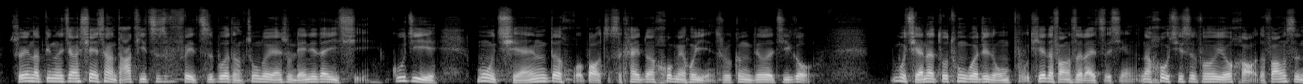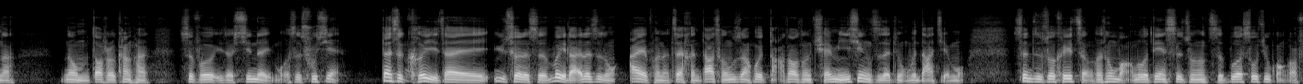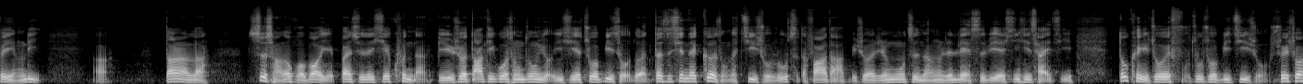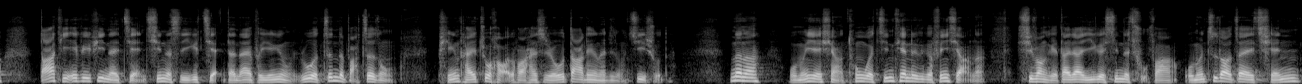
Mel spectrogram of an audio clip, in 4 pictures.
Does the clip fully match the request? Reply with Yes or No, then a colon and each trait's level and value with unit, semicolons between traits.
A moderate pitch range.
Yes: average, 3.8 semitones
